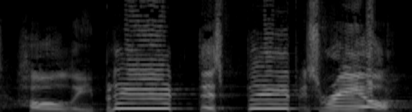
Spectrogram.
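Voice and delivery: high, loud, drawn-out astonished yell. Retold or imitated. Newcomer Dennis reacting to a healing, yelling out. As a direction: shout it with long, stretched words. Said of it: "And Dennis yells out".

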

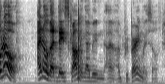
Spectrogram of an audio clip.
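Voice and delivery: ordinary delivery

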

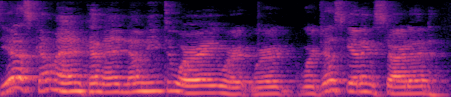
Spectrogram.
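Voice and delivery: stagey high elf host; high elf speaker. Acted. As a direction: welcome latecomers in a high, projected voice. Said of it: "the high elf on stage says".

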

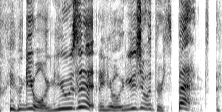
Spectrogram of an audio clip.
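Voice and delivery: mock-stern mother. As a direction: lay down the law with comic firmness. Mock-stern mother demanding her title.

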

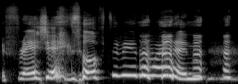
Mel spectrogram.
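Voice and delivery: high and loud through real laughter; laughing disbelief. Real, not acted. Podcaster explaining the fresh eggs to co-hosts, laughing disbelief. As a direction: crack up while insisting on it. Laughing over the absurd story.

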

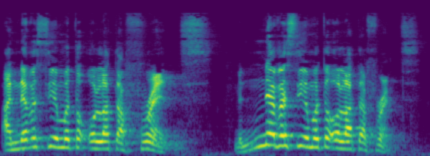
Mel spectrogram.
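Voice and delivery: high, thick Jamaican accent imitating the barber; imitating a Jamaican barber's thick accent. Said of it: "a very thick Jamaican accent".

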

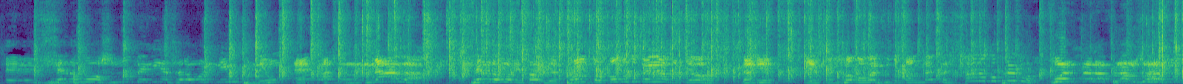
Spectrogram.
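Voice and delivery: high, loud preaching at full force; impassioned preaching. Real, not acted. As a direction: shout the miracle up to the applause. Preacher builds miracle story to applause. (prédica exaltada a gritos)

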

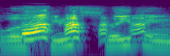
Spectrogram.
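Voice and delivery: squeaky high sarcastic voice; high mock sarcasm. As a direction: jump way up high, mocking. Sarcastic reply to the intruder.

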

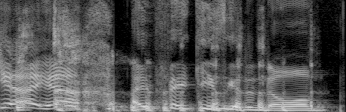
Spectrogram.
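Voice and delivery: high, laughing sarcastic agreement; mock-serious yeah yeah. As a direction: wink at the joke while agreeing. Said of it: "I'm like".

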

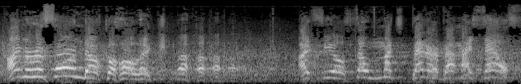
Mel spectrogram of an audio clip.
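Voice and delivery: high-pitched, over-bright proclamation; manic cheer. Acted. Reformed alcoholic at Betty Ford, high manic insistence. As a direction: push the recovery far too hard.

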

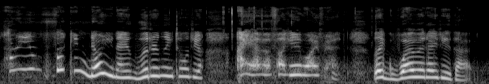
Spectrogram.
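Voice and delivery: high, fast acted outrage; rapid, high-pitched retold telling-off; indignant comeback. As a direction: rattle it off high-pitched, scandalized at the stranger. Acting out rejecting the pushy stranger.

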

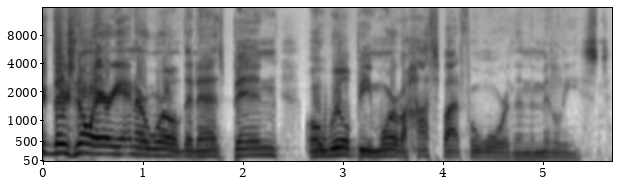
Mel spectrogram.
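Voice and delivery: usual speaking voice

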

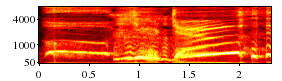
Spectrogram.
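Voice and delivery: high, loud laughing surprise; surprised shout. Retold or imitated. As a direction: squeal it out in delight. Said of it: "And I was like".

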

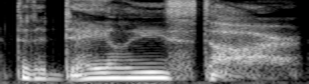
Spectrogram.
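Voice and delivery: slow stage whisper. Acted. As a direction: breathe the name in a hushed whisper. Repeats name in whisper.

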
